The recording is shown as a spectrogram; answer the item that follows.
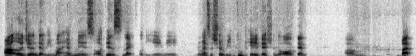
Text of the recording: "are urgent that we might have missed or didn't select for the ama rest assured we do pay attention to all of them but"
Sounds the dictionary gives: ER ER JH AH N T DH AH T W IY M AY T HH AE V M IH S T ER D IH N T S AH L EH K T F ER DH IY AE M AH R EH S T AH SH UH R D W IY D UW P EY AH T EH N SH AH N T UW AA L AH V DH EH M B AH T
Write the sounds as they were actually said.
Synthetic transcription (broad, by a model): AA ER JH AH N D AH T W IY M AY T HH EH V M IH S AO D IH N S AH L EH K T F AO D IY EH M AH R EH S AH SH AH W IY D UW P EY AH T EH N SH AH N T UW AA L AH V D EH M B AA T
